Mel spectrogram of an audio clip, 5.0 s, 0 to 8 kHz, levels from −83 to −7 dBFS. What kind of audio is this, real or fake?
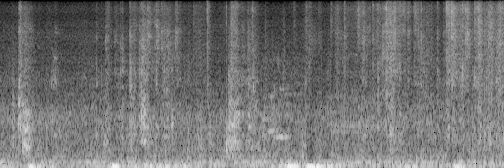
fake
